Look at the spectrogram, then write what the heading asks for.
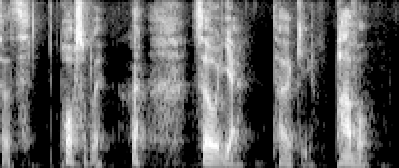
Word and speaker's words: pavo: B and V sound the same in Spanish. It's not like in English.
